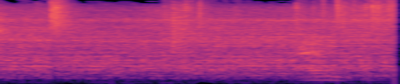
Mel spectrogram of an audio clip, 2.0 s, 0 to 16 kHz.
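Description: BBT-1 high-output butane culinary torch burning with its flame turned up high, giving a steady hiss.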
